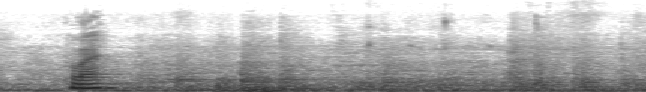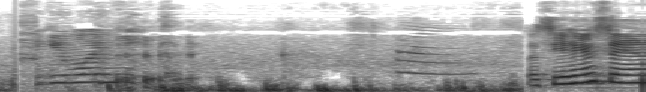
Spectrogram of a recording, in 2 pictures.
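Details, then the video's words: Pet cats filmed for a funny compilation, giving several bent, harmonic meows in quick succession over overlapping human chatter and faint music, with a loud, strained meow at the close. "funny cats talking"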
